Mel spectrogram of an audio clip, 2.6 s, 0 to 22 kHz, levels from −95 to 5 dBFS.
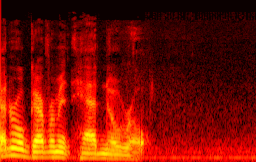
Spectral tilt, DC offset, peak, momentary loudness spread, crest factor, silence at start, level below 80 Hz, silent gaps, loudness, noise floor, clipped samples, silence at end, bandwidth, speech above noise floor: -7.5 dB/octave; under 0.1%; -8 dBFS; 10 LU; 18 dB; 0 s; -60 dBFS; none; -26 LUFS; -53 dBFS; under 0.1%; 0 s; 14 kHz; 28 dB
